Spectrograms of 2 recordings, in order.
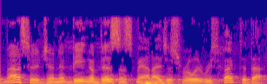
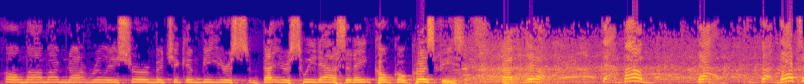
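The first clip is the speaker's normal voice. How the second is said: put-on high, timid kid voice squeaking out the punchline; a terrified five-year-old blurting it out; higher little-boy voice, nervous then bolder; scared little boy; 9 semitones higher, 4 dB louder than usual. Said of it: "he's stammering, can barely get the words".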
